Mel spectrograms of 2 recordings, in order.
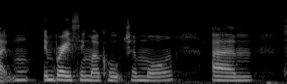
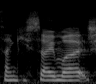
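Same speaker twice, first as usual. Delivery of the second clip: put-on insincere, sarcastic voice. Retelling a reply to online comments: imitating a sarcastic reply.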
